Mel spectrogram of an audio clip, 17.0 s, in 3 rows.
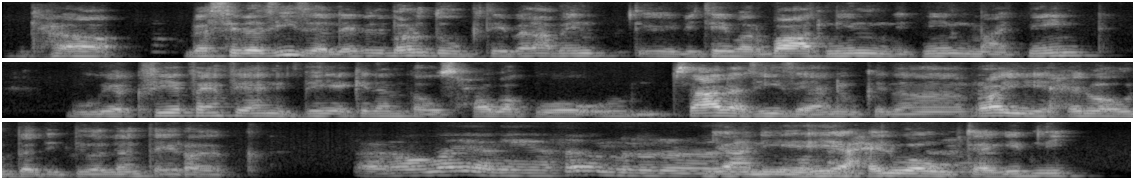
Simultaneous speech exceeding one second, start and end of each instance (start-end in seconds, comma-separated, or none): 14.8-16.3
